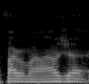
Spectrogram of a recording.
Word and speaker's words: fibromyalgia: Um, if for those that are joining us, we're we're talking to Ally about uh fibromyalgia.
